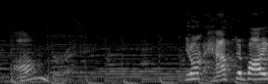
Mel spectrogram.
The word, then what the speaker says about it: hombre: The letter h is silent in Spanish. That's why hombre is ombre.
